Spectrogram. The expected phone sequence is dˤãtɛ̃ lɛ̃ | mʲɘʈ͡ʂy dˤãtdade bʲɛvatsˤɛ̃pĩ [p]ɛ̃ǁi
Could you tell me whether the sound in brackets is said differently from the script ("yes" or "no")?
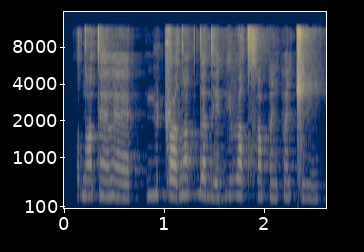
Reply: no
